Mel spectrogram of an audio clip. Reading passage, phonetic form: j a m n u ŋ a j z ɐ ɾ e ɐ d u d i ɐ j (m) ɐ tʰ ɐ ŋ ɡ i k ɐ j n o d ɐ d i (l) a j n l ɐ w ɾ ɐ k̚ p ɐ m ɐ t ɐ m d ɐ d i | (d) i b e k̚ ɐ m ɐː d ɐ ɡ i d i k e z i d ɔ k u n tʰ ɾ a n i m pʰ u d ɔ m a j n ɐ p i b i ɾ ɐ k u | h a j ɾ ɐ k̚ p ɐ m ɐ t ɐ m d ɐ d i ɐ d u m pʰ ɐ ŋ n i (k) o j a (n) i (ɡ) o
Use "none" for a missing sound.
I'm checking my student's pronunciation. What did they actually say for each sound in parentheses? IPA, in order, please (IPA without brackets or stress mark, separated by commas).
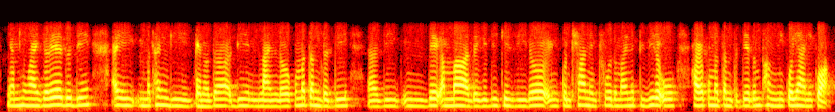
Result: m, l, d, k, n, k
